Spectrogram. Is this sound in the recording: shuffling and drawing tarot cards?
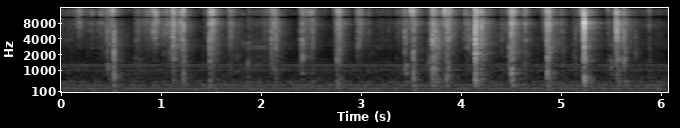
yes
